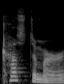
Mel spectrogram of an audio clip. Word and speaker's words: CSTMR: Uh, their name is pronounced customer, and this is very much like Starfucker.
